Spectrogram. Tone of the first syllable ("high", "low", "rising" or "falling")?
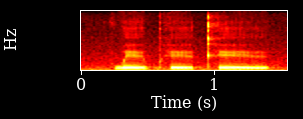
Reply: falling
